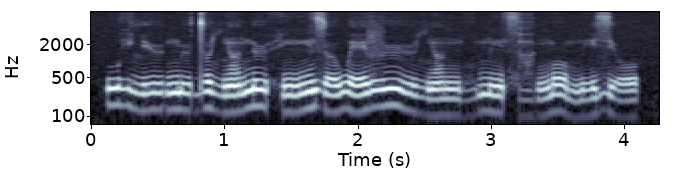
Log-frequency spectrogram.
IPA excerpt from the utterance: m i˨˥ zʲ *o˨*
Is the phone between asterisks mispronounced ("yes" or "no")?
no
